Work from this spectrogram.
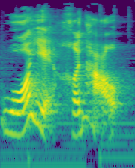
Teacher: we have to change the tone of 我 and 很 to the second tone because they are followed by a third tone syllable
